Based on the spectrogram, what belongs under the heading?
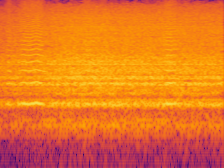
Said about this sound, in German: Bevorzugt in der Abenddämmerung treffen sich die Männchen in riesigen Schwärmen und locken mit ihrem Summen weibliche Mücken an.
